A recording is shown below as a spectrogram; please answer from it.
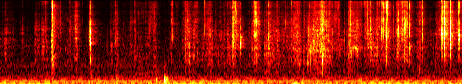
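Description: Close, quiet crinkling and snipping as scissors cut open plastic mail packaging, with irregular small crackles building toward the end.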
